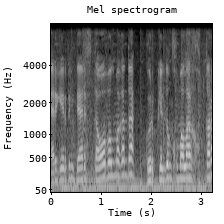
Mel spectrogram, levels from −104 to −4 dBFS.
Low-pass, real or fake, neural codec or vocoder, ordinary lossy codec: 7.2 kHz; real; none; none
